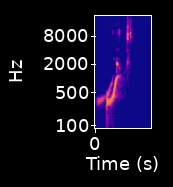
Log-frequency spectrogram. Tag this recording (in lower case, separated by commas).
water, gurgling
